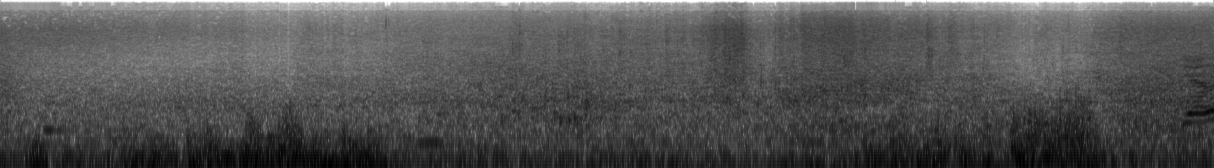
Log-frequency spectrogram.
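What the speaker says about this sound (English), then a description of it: "I kept showing you guys the waves of the water." Ocean surf breaking along the Los Angeles shore, a steady loud wash of waves with wind buffeting the microphone throughout, swells rising and falling without any talk.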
